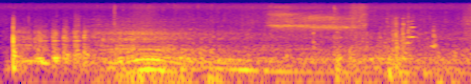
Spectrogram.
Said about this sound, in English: navigates a center console bay boat through the Barataria Basin, a collection of canals, bays, and bayous south of New Orleans on the west side of the Mississippi River.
